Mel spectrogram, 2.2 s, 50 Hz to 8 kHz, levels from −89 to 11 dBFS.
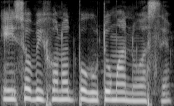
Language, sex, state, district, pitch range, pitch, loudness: Assamese, female, Assam, Kamrup Metropolitan, 215-250 Hz, 240 Hz, -13 LUFS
